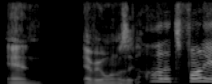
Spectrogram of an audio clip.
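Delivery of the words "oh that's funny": high, mock-polite "oh that's funny"; mock amused reaction. Everyone reacting to movie idea.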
